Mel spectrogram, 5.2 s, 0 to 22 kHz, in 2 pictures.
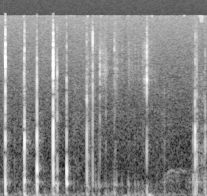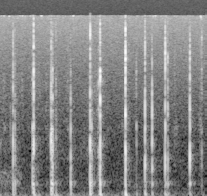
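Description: A hand-sized oval plastic paddle hairbrush with dense pin bristles is held near the microphone while fingertips run over and flick its bristles. This makes a quiet, irregular series of about 22 short, sharp clicks with soft scratching between them. Each flick is a dry, instant tick with almost no ring.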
